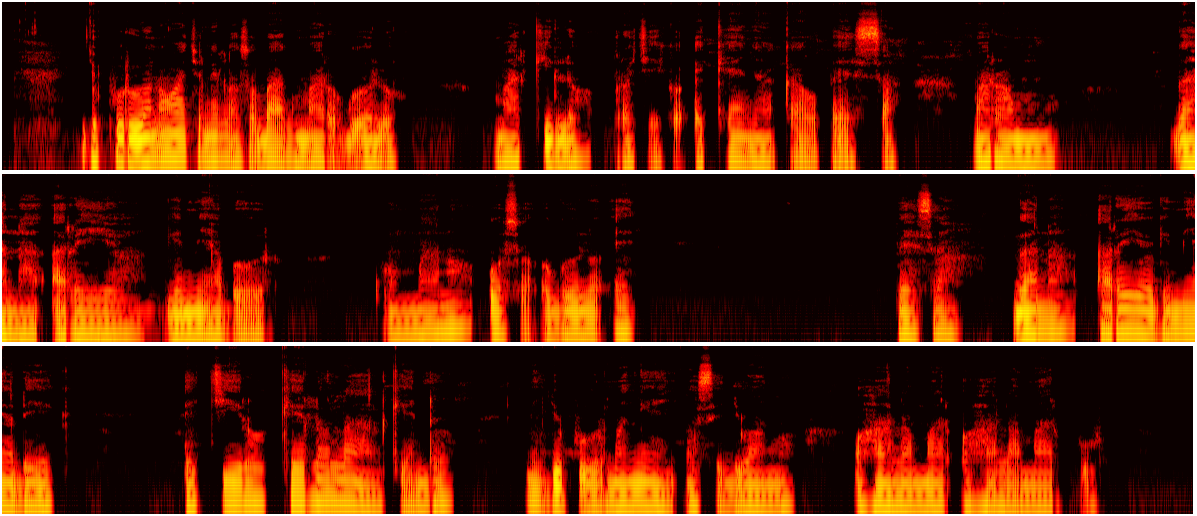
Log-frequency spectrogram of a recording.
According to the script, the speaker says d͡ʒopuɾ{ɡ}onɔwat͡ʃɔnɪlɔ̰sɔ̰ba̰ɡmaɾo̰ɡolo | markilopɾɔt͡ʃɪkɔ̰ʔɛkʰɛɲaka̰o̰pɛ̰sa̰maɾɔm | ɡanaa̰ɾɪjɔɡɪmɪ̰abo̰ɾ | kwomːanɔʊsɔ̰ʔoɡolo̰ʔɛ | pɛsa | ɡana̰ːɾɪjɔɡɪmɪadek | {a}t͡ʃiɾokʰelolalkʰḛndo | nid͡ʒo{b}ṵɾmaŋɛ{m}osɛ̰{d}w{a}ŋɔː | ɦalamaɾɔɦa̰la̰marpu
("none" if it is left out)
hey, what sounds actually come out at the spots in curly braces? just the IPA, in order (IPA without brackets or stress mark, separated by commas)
ɡ, e, p, ɲ, d͡ʒ, a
